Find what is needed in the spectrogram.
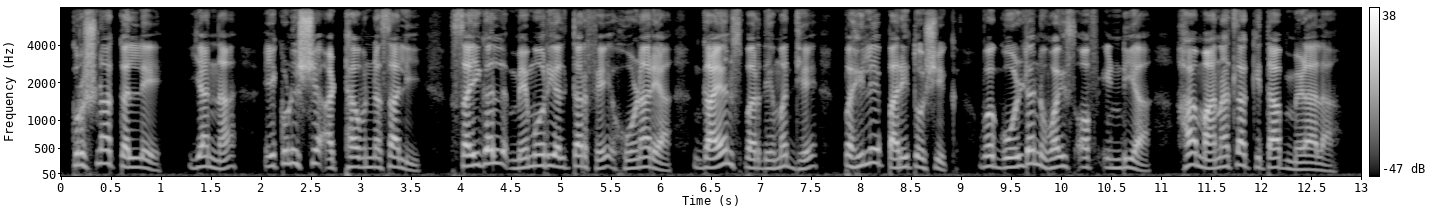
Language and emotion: Marathi, neutral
